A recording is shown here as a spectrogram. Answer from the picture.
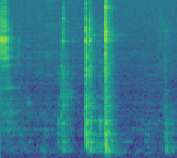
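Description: Metal clinks of a bidet hose's threaded nut being tightened onto a chrome water-supply T-fitting: a few sharp clicks, the loudest about a second and a half in.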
